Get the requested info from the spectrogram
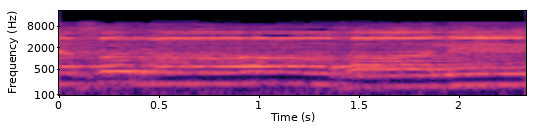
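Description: Chanting of a Syriac Orthodox Kukilion hymn, with long held notes that move to a new pitch at each change of syllable.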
